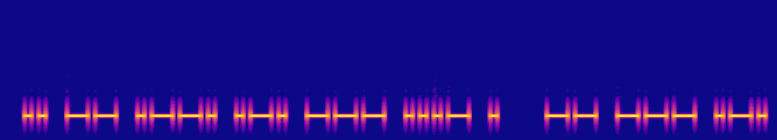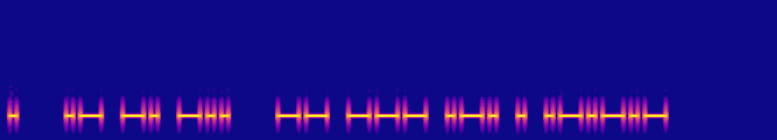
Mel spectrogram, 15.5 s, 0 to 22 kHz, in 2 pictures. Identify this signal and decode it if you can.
Morse code, heard as a keyed tone, about 17 wpm, 700 Hz. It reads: IMPROVE MORE AND MORE.
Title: Sentences from Top 1000 Words - Review Part 5 - 17wpm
